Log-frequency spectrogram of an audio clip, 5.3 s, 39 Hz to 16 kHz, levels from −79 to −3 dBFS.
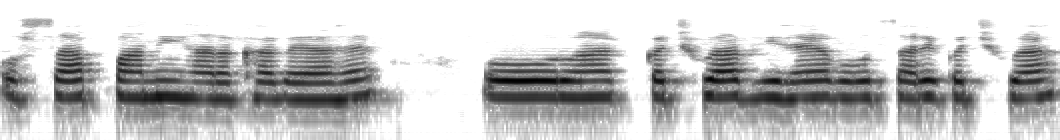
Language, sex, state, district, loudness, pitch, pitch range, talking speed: Hindi, female, Uttar Pradesh, Jalaun, -14 LUFS, 250 Hz, 245-250 Hz, 170 wpm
